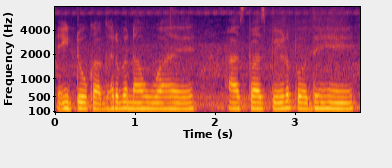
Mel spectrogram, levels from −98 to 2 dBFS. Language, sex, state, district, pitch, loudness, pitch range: Hindi, female, Uttar Pradesh, Saharanpur, 165 Hz, -15 LUFS, 165-170 Hz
